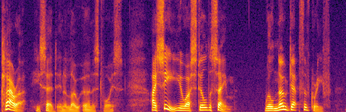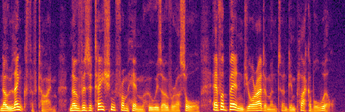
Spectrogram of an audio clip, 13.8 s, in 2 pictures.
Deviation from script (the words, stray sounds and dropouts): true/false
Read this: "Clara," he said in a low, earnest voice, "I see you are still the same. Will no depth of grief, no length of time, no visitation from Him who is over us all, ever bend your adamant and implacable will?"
false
